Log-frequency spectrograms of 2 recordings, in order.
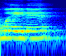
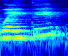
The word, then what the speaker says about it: waited: Wait sería waited y need sería needed. Cuando las palabras terminan en T o en D, la ed que se le agrega se pronuncia como id. id. Así, esto se pronunciaría waited y aquí sería needed.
